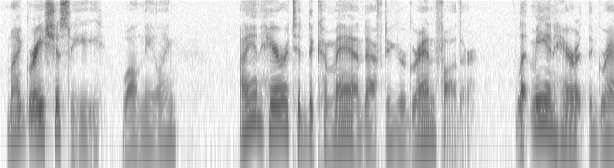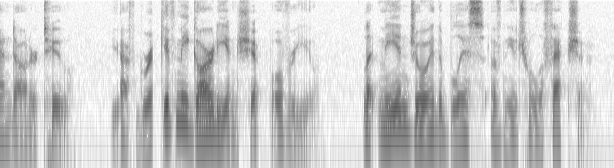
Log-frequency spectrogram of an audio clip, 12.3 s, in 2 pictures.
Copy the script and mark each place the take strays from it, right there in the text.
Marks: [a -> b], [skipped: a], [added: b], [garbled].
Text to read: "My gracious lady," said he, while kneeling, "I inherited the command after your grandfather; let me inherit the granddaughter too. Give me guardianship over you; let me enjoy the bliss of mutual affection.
"My gracious [skipped: lady," said] he, while kneeling, "I inherited the command after your grandfather; let me inherit the granddaughter too. [garbled] Give me guardianship over you; let me enjoy the bliss of mutual affection.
